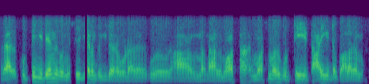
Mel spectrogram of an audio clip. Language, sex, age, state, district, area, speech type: Tamil, male, 30-45, Tamil Nadu, Thanjavur, rural, conversation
